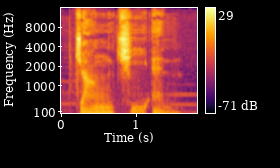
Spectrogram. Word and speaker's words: Zhang Qian: His name was Zhang Qian, pronounced Zhang Qi-en.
